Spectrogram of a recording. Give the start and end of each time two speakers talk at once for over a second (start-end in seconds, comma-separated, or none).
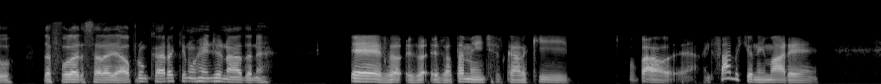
none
